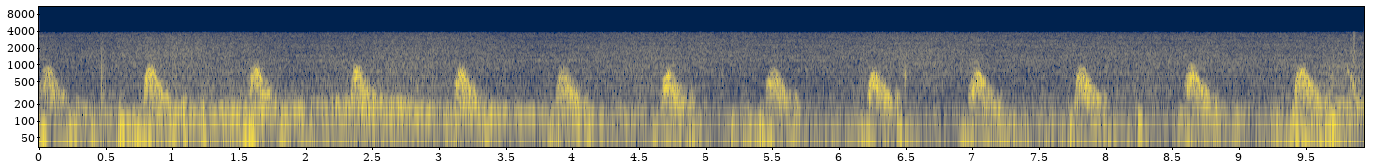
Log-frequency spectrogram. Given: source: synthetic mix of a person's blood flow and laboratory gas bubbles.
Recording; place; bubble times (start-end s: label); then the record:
Doppler ultrasound of blood flow; subclavian vein
9.66-9.72 s: bubbles
9.79-9.94 s: bubbles
From the record:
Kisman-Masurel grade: 211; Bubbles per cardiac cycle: several, 3 to 8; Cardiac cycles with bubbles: 1 to 10%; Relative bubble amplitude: barely perceptible (0.100 to 0.250); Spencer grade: 1 (occasional bubble signal discernible with the cardiac motion signal, with majority of cardiac periods free of bubbles); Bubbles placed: anywhere in the cardiac cycle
